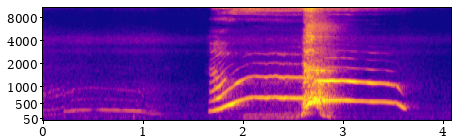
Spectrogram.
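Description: A beagle gives a soft rising whine, then a loud drawn-out howl that rises and holds before dropping.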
